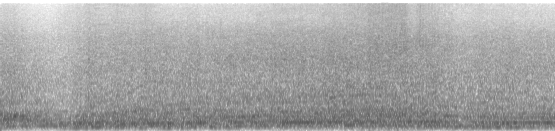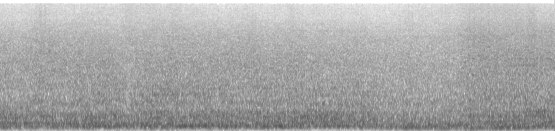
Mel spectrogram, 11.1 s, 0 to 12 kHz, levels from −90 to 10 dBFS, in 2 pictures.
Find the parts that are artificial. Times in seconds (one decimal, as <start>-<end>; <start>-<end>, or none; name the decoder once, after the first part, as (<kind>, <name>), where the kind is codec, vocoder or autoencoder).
0.0-1.1 (codec, SNAC); 10.0-11.1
